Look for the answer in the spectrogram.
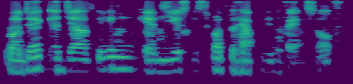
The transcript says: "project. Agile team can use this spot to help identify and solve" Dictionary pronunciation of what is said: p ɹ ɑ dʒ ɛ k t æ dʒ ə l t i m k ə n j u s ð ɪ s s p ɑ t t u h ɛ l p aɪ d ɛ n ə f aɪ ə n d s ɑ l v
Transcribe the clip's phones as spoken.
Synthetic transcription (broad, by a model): p ɹ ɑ dʒ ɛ k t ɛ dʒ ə l t i m k ə n j u s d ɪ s s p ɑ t t u h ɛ p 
